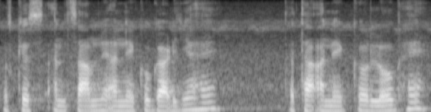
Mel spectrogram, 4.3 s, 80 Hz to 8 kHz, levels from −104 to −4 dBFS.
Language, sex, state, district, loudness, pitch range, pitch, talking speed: Hindi, male, Uttar Pradesh, Lucknow, -19 LUFS, 130-175 Hz, 135 Hz, 140 wpm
